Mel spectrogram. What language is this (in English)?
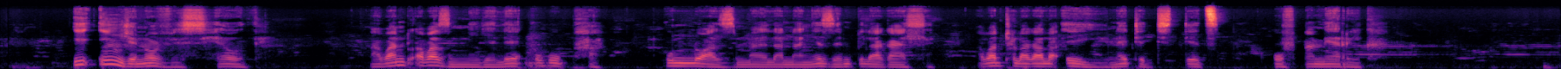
North Ndebele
